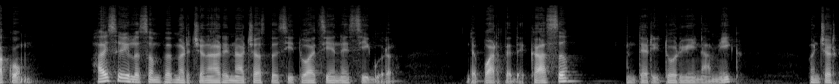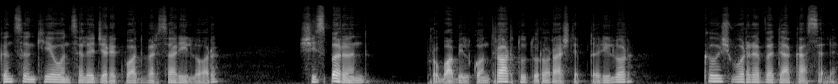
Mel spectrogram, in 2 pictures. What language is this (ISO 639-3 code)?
ron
